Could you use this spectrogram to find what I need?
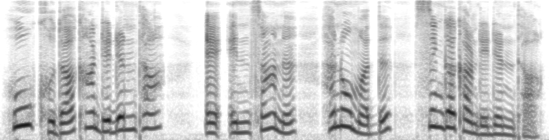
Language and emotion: Sindhi, neutral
